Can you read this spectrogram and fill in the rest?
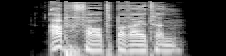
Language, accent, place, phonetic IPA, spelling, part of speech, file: German, Germany, Berlin, [ˈapfaːɐ̯tbəˌʁaɪ̯tn̩], abfahrtbereiten, adjective, De-abfahrtbereiten.ogg
- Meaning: inflection of abfahrtbereit: 1. strong genitive masculine/neuter singular 2. weak/mixed genitive/dative all-gender singular 3. strong/weak/mixed accusative masculine singular 4. strong dative plural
